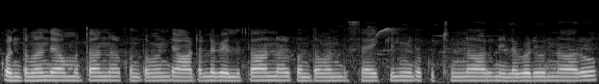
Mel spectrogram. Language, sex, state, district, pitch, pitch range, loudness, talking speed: Telugu, female, Andhra Pradesh, Sri Satya Sai, 180 Hz, 175-185 Hz, -19 LUFS, 120 wpm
